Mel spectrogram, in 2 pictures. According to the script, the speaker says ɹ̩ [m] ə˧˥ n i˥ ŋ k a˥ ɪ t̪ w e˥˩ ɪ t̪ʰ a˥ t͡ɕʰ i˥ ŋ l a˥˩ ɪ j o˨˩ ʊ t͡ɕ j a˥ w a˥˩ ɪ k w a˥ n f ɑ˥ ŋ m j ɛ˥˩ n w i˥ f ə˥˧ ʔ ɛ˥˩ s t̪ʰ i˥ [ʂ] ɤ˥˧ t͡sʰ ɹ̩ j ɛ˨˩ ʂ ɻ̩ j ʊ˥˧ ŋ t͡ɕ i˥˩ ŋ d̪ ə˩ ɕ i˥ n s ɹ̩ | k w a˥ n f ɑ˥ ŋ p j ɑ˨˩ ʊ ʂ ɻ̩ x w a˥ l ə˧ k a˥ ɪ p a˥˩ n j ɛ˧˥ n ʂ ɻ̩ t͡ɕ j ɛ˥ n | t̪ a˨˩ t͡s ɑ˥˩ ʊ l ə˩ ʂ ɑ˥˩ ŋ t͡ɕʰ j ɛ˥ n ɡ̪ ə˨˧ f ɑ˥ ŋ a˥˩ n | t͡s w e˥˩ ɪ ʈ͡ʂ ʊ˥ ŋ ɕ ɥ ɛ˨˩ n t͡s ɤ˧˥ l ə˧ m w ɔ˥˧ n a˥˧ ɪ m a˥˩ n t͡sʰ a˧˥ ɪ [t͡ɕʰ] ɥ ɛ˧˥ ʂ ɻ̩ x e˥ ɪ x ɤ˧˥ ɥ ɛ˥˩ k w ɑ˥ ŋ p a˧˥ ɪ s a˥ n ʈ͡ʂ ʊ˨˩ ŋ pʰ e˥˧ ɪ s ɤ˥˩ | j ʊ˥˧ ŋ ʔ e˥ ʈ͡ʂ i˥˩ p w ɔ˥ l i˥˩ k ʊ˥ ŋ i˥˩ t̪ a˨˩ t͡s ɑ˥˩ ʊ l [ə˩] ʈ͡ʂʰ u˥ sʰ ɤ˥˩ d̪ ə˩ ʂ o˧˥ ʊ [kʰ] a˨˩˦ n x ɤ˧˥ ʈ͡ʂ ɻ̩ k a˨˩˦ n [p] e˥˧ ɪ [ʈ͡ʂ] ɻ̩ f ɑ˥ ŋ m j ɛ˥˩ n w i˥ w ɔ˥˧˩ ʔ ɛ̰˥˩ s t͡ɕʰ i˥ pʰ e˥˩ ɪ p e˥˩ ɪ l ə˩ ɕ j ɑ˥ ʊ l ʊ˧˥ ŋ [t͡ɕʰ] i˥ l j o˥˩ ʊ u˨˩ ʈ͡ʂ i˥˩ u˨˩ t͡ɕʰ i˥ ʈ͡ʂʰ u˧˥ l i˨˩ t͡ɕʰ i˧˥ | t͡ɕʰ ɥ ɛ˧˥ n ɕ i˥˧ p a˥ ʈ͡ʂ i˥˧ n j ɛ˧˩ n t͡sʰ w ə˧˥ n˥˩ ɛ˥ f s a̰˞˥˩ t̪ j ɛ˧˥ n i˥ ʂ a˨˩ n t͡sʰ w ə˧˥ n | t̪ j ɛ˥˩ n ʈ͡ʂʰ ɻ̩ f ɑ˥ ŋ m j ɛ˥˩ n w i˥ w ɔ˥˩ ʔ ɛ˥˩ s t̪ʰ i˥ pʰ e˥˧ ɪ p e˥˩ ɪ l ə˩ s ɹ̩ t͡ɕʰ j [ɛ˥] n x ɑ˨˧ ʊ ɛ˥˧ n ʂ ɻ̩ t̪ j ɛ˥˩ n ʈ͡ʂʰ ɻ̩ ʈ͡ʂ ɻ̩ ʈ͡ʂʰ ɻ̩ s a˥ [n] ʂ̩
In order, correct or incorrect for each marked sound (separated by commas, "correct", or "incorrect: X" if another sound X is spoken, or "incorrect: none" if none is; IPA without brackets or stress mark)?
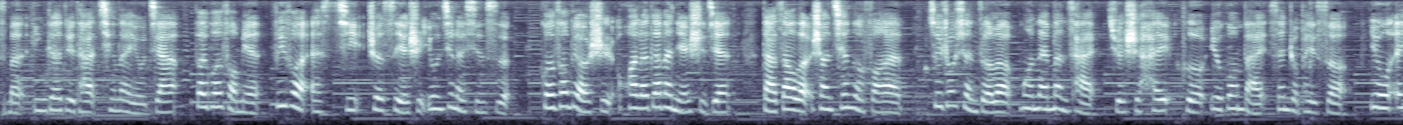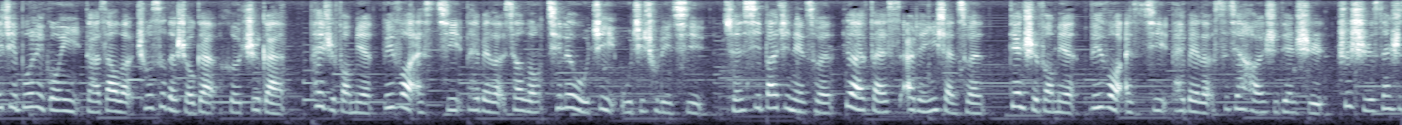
correct, incorrect: ʈ͡ʂ, incorrect: t͡ɕ, correct, incorrect: k, incorrect: pʰ, correct, correct, correct, correct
